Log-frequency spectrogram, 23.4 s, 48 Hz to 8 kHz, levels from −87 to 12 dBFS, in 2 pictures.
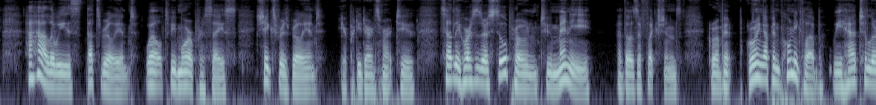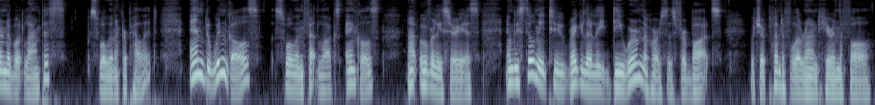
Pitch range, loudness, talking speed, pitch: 95-135 Hz, -19 LUFS, 175 wpm, 115 Hz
